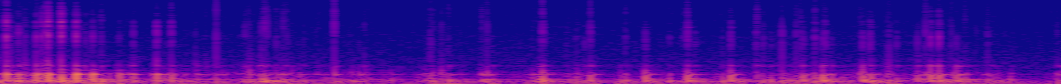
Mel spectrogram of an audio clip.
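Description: Long acrylic nails scratch across the hollow black metal mesh grille of an uncovered Blue Yeti microphone. The result is a fast, uneven run of dry, muffled scratches and taps, heavy in low rumble with a faint hollow ring, louder at the start and then softer.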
